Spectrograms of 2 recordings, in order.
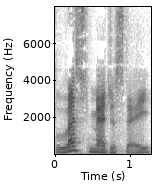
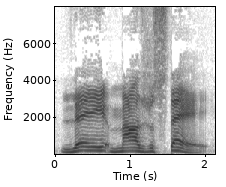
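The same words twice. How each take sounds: First: The term is said with an anglicized pronunciation. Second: The term is said with a French pronunciation. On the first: The speaker calls it wrong. "is not pronounced" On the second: The speaker calls it right. "It's pronounced Les Majestés. With French pronunciation"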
